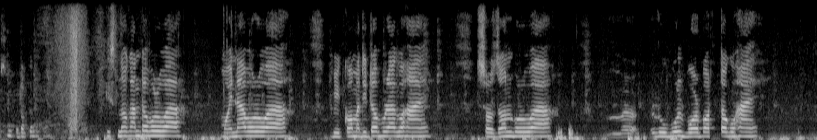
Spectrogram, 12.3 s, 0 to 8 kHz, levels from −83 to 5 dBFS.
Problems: constant background noise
